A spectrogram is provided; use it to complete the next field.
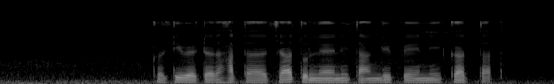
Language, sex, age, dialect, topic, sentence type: Marathi, male, 18-24, Southern Konkan, agriculture, statement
